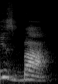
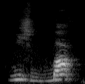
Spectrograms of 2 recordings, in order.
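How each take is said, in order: First: The vowel is plain and open, without throat sound. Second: The vowel is guttural, echoing in the throat. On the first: He lied. The speaker calls it wrong. "ao invés de eu dizer Nisba" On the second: He swore. The speaker calls it right. "Eu tento dizer assim para fazer tipo um eco na minha garganta"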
